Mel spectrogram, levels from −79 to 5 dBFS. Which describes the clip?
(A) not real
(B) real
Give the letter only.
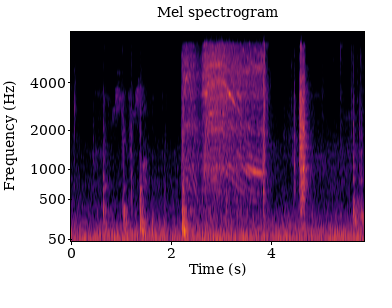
B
